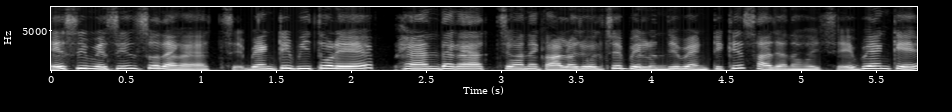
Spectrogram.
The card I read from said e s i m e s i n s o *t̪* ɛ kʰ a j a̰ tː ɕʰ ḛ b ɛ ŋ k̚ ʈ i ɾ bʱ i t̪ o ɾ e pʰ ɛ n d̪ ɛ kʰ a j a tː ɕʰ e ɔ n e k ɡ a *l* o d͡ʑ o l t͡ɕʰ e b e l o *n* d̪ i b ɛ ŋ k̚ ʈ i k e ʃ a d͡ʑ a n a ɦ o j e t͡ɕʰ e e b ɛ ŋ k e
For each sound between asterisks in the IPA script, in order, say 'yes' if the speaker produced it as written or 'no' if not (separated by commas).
no, yes, yes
